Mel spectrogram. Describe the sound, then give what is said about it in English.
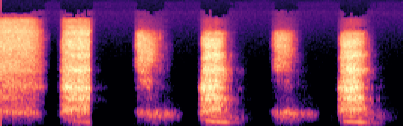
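Deep, rapid breathing from a breathwork exercise: six forceful breaths in three quick in-out pairs, with short silent gaps. Each breath is loud and airy, pulled in and pushed out at a brisk, even pace. “we breathe in, imagining the air coming in to the corners of our mouth, over the bottom molars, into the back of the throat, expanding the chest and heart area. Big breaths at a pretty good pace.”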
